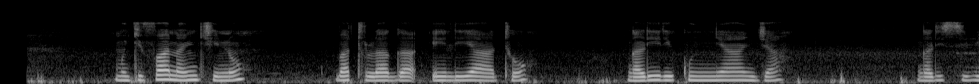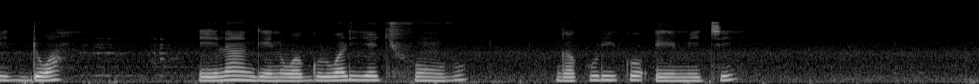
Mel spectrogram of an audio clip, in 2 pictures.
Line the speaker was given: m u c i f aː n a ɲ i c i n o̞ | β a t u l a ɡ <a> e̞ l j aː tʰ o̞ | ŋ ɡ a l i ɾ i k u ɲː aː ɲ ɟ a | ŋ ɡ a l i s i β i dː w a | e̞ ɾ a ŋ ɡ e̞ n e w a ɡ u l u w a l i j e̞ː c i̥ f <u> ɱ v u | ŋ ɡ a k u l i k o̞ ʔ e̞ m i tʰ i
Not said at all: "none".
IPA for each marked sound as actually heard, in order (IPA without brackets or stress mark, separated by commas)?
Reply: a, uː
